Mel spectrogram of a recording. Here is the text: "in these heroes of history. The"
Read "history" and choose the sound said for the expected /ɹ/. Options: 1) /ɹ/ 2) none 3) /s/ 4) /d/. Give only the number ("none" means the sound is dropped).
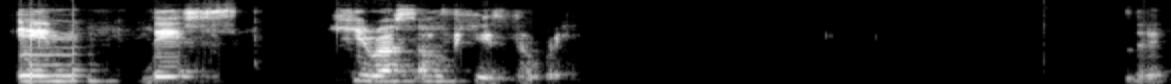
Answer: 2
